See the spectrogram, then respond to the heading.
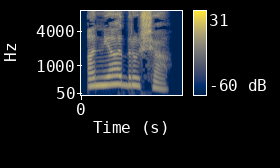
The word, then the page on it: ಅನ್ಯಾದೃಶ: Kannada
